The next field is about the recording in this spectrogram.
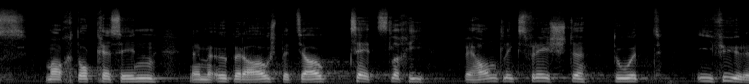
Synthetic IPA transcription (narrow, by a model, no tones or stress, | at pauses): s | mɑχtokʰɛsɪnʋɛnməʔʏbəɾɑːwʃpɛt͡sjɑːlksɛt͡sləχi | b̥eɦɑndlɪksfɾɪʃtətuət | iːfyːəɾə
